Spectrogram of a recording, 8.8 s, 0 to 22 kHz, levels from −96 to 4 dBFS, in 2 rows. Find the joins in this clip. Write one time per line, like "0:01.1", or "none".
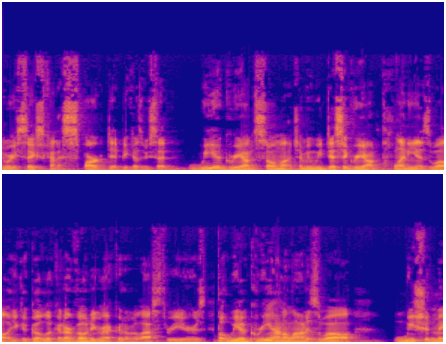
0:06.4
